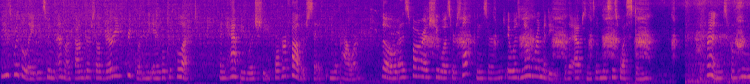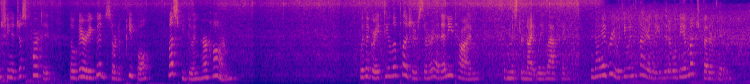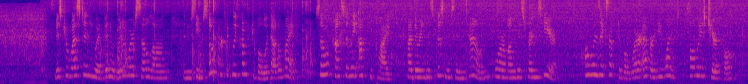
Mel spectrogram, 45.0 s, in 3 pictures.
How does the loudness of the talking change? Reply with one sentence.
The loudness of the talking stays about the same.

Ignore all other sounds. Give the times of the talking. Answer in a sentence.
The talking can be heard from 0.0 to 13.0 s, from 13.9 to 19.7 s, from 22.2 to 29.6 s and from 31.1 to 44.8 s.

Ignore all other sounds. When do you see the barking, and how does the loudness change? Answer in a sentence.
You can't hear the barking here.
